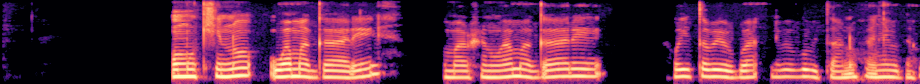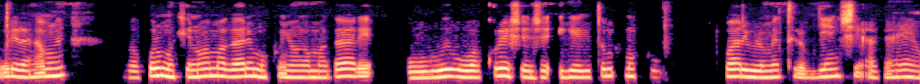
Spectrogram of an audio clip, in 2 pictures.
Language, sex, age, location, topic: Kinyarwanda, female, 18-24, Musanze, government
